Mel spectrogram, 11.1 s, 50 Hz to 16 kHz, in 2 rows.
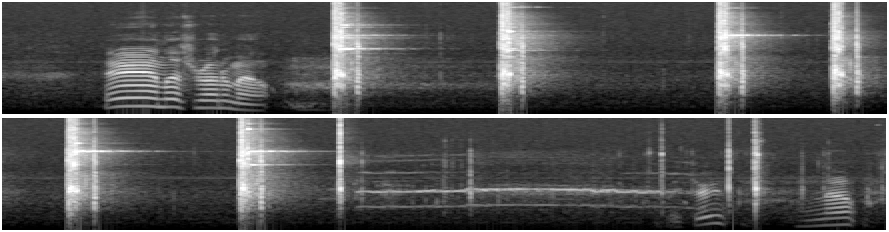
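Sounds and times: rifle shots: 2.1 - 2.5, 3.1 - 3.6, 4.4 - 6.4, 7.0 - 7.4.

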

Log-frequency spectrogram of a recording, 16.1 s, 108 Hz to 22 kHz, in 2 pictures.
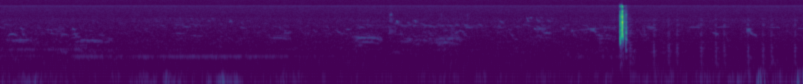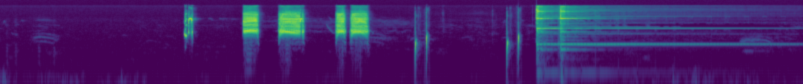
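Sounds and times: bird harsh grating call: 10.5 - 11.7
metallic bell ring: 13.4 - 16.0.

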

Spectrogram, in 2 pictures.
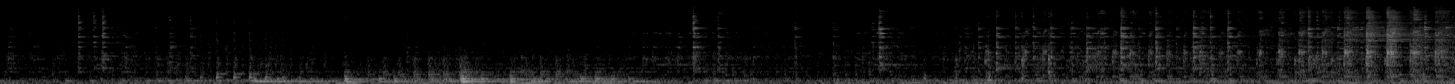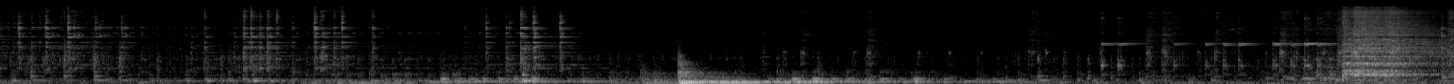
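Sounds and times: quiet percussive music: 0.0 - 29.0.

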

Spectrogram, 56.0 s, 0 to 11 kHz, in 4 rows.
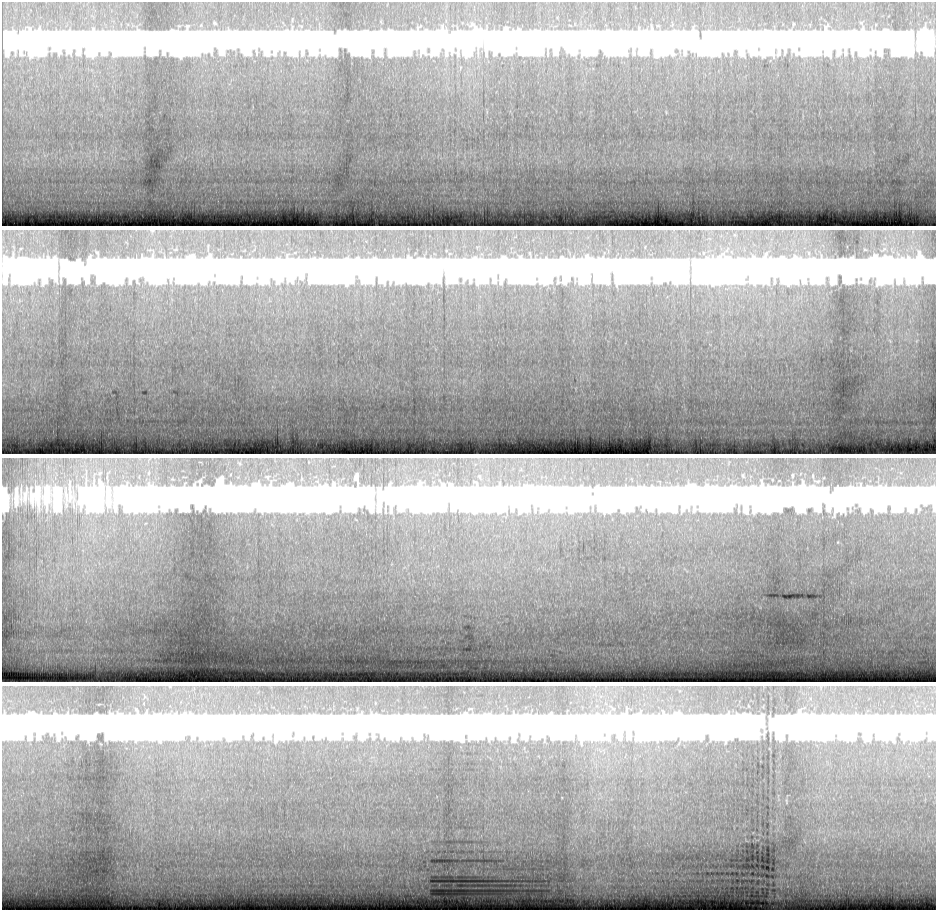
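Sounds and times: bus passing: 0.0 - 56.0
low engine hum: 0.0 - 56.0
motorcycles passing: 0.0 - 56.0
truck passing: 0.0 - 56.0
vehicle engine and road rumble: 0.0 - 56.0
short horn sound: 48.4 - 50.7, 52.2 - 53.8.

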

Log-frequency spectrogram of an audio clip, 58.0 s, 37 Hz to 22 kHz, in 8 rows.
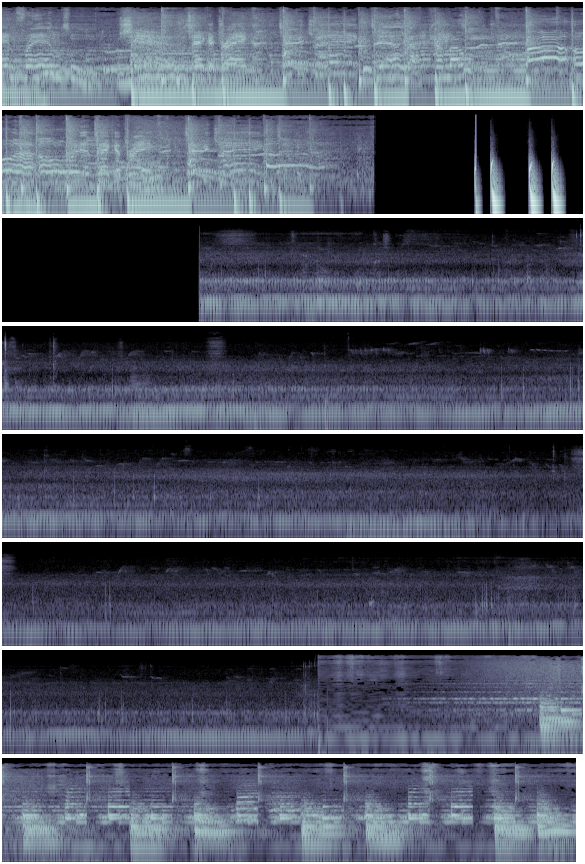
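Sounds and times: low steady rumble: 17.0 - 31.2
low engine hum: 17.0 - 47.5
bird chirps: 19.2 - 36.5.

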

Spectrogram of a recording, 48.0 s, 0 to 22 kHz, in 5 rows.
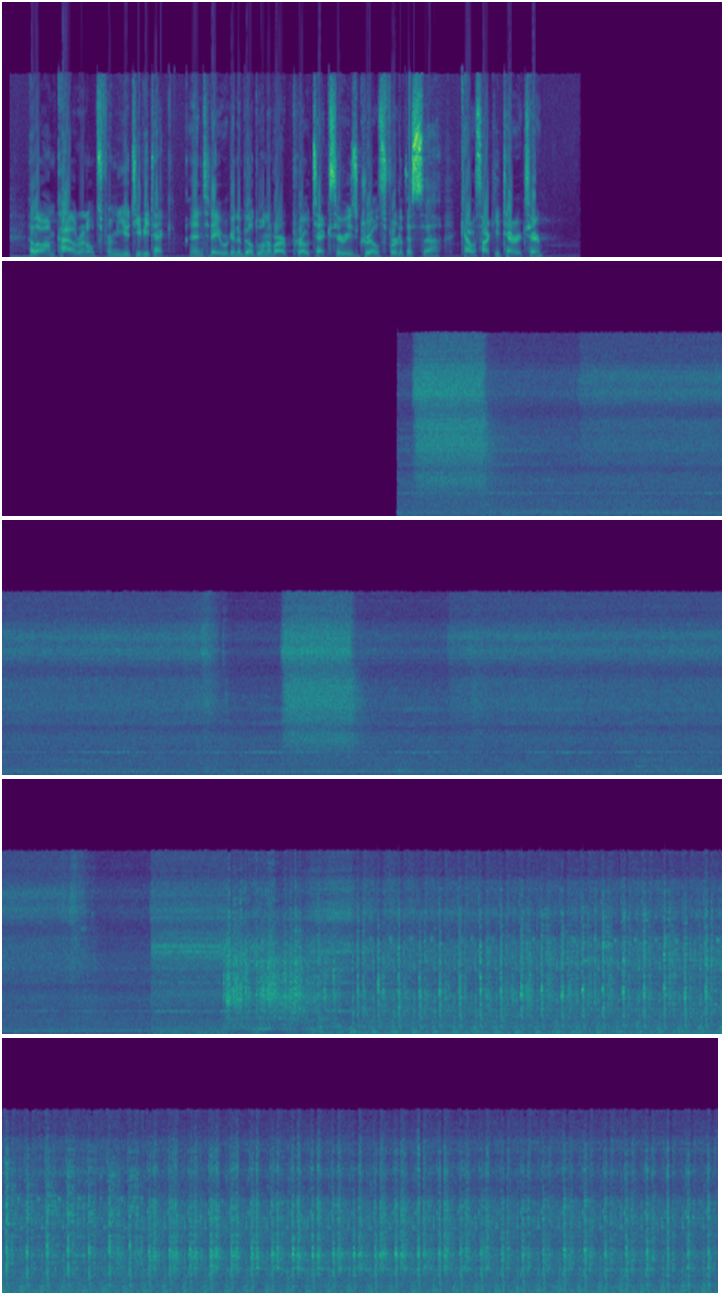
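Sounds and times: laser cutter humming: 16.1 - 43.4
brief hisses: 22.9 - 24.1
punch press clattering: 31.7 - 47.9.

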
